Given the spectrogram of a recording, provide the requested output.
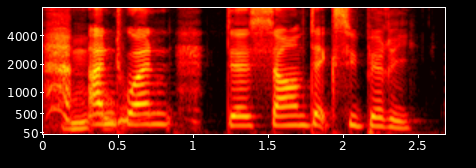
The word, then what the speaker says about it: Antoine de Saint-Exupéry: How do you say that name? Antoine de Saint-Exupéry. Either way, just saying like... – Antoine de Saint-Exupéry. – Good. Very good.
